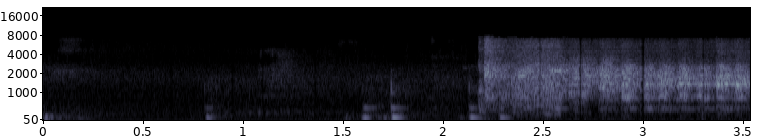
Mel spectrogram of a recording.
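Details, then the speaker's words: 2003 Ford F150 Harley-Davidson 5.4L supercharged, PCM heat-tested at about 110 degrees: faint clunks, then a long steady crank that never catches; long crank no-start, tech pretty sure the engine computer is failing. "now we got a long cracking okay that's it all right guys I think I I am pretty sure now the computer is Asia"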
